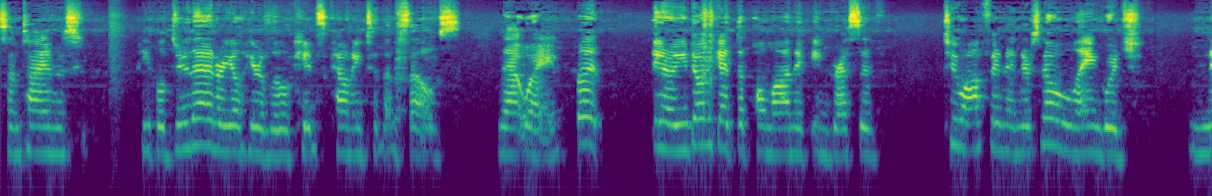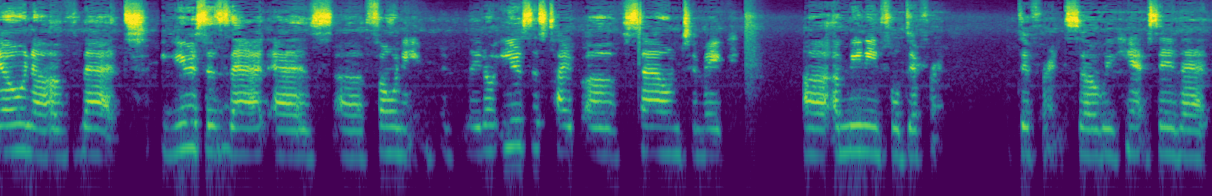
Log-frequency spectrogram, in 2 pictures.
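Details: Adult speaker; normal speech.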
